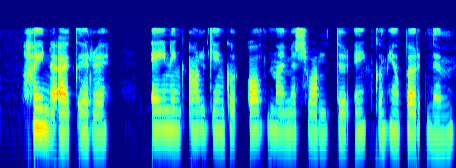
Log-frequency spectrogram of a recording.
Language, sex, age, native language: Icelandic, female, 18-19, Icelandic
